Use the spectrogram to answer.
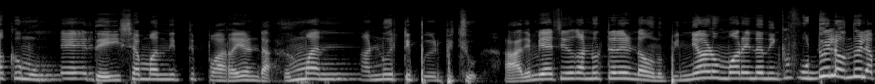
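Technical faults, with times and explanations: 0.39–0.93 s: AAC frame loss with concealment. About 340 ms of audio goes missing in bursts spread over half a second, which fits eight lost frames. The longest gap, about a fifth of a second, is bridged from the last good spectrum, so it sounds smeared and noisy rather than silent.
3.34–3.74 s: AAC frame loss with concealment. About 256 ms drops out, consistent with six lost frames. The decoder repeats and reshapes the previous spectrum with randomised phase, giving a brief phasey, washed-out patch.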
